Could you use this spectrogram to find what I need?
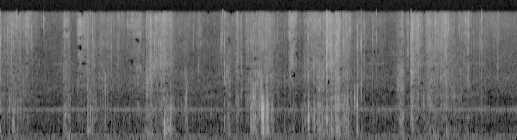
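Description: Dry stalks rustle and crackle underfoot.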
